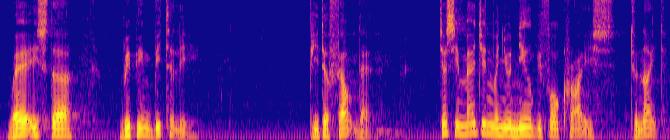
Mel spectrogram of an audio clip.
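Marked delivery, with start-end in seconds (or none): none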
